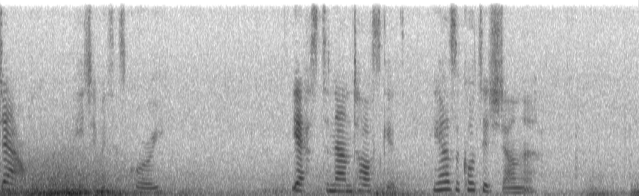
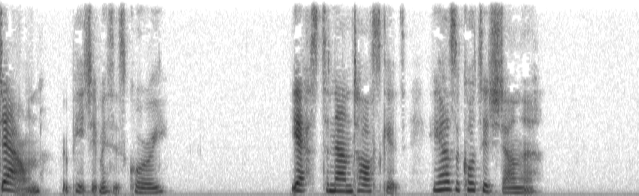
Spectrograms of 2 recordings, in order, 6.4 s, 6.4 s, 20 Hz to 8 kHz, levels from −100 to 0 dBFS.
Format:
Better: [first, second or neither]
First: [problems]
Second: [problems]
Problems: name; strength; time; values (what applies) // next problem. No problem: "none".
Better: second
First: background sound (Thunder / Rain); 5 dB above the speech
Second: none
